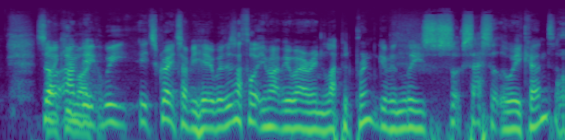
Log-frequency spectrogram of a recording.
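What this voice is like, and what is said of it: Usual voice. Nothing is said of it.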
